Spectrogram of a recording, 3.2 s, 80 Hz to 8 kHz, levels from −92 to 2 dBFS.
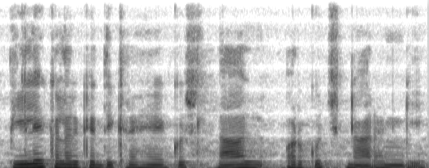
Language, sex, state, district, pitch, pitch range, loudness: Hindi, male, Uttar Pradesh, Lucknow, 130 Hz, 125-135 Hz, -17 LUFS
